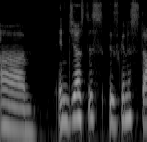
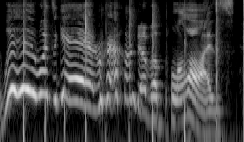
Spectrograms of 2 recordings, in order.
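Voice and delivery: cheering; 10 semitones higher, 10 dB louder, slower than usual. Real, not acted. Cheering people who told protesters off.

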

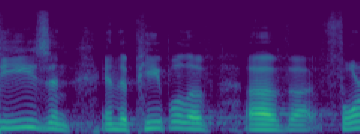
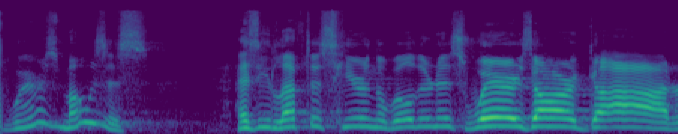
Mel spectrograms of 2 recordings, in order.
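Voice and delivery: mild panicked crowd; 6 semitones higher, 7 dB louder than usual. Retold or imitated. People in the wilderness asking for Moses, rising anxious cry. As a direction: let the fear swell on where's our God. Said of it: "the people asked themselves".

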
